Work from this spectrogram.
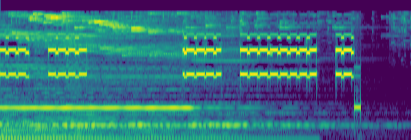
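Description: A telephone rings with a repeating electronic ringtone, bursts of bright warbling tones in a regular pattern over a sustained low hum, loud and close, alone without talk.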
